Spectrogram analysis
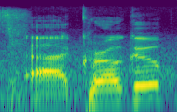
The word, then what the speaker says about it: Grogu: Grogu, pronounced perfectly.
